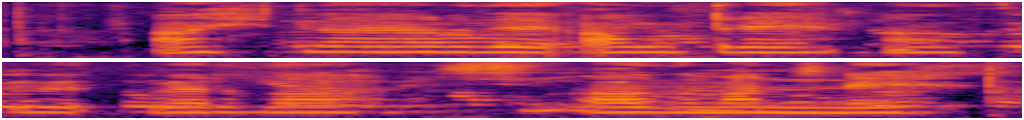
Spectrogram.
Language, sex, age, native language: Icelandic, female, 12, Icelandic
